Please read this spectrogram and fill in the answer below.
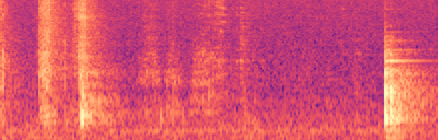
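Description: A sharp knife cutting through a raw cauliflower head on a wooden cutting board: two short cutting sounds in the first half second, then a sharp knock against the board just before the end.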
